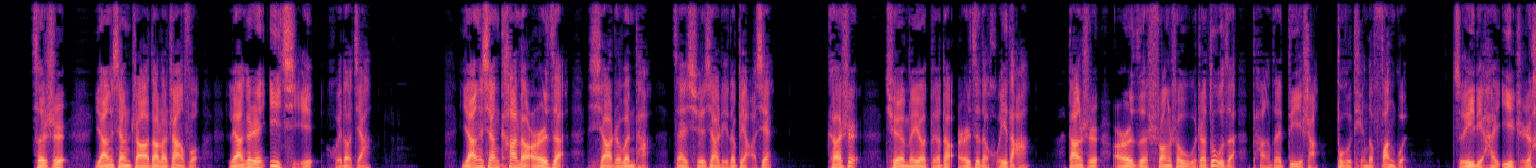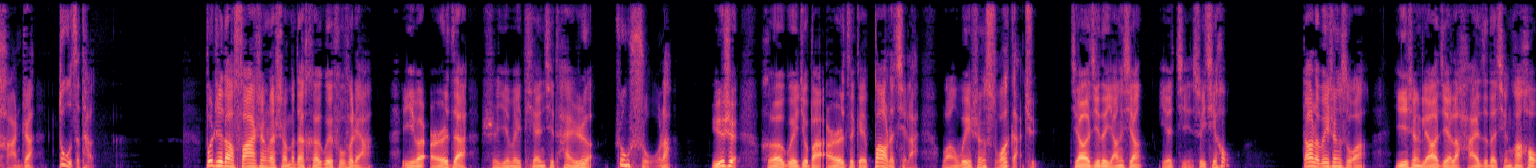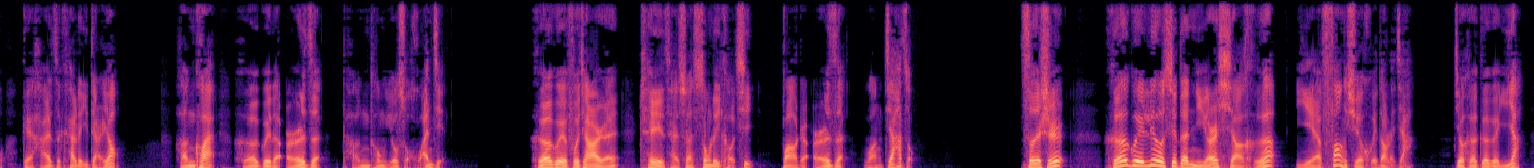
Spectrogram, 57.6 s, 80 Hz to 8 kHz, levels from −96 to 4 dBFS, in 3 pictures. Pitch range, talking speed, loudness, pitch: 85-120 Hz, 225 characters per minute, -17 LUFS, 105 Hz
